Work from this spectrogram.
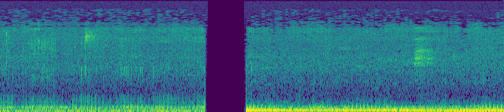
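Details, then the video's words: Purring Highland Lynx cat, Chucky, being petted; low, even rumble interrupted by a brief silent gap, then resuming slightly louder and deeper. "The relaxing sound of a cat purring"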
